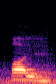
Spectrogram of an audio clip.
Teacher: ini th juga tebal cuma hati-hati lamnya tipis thol. Thya tebal lamnya tipis.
